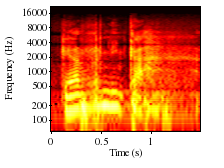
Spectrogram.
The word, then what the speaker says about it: Guernica: Anyway, it's got Picasso's Guernica, or I was told to pronounce it really well, Guernica.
